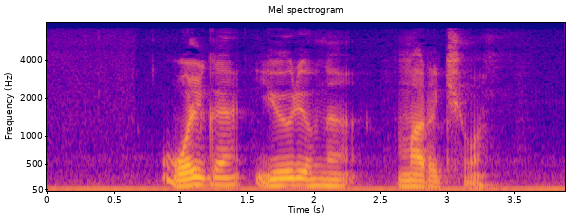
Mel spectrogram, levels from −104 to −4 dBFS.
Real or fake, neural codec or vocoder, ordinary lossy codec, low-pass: real; none; MP3, 64 kbps; 7.2 kHz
